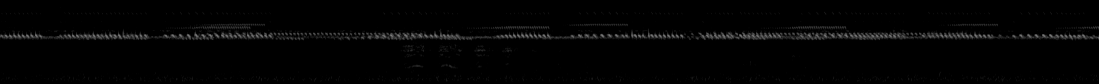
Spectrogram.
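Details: On Aroha Island, New Zealand, crickets call at evening in short high trilled bursts repeated about every second, overlapping voices, with a brief soft lower chirping sound around the middle.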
